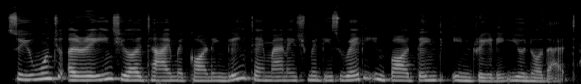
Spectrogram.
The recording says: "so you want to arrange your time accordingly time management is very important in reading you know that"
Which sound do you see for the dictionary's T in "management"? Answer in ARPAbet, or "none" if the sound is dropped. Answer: T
